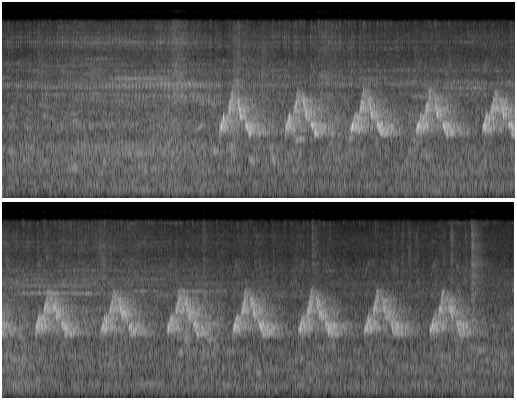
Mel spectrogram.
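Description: A bird calling a series of about twelve identical loud notes, about one a second, each sweeping sharply up and falling back. The series starts a few seconds in.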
